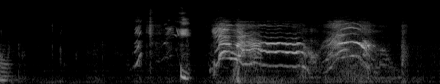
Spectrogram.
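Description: A child imitating a cat: a couple of short squeaks, then two drawn-out, high-pitched meows in the second half, the first rising and held, the second arching up and down.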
